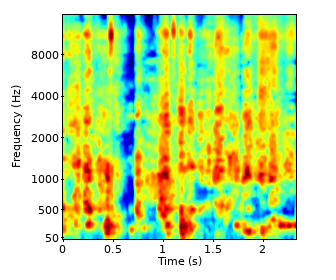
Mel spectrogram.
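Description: A dog panting in a quick run of short breaths.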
